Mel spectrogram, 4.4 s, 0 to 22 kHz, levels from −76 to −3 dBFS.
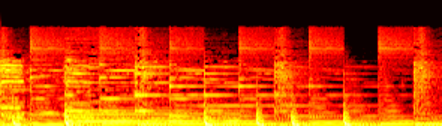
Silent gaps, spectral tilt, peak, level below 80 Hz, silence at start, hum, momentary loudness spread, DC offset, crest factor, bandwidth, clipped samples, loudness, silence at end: none; -5 dB/octave; -2 dBFS; -22 dBFS; 0 s; none; 6 LU; under 0.1%; 14 dB; 9.4 kHz; under 0.1%; -17 LUFS; 0 s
